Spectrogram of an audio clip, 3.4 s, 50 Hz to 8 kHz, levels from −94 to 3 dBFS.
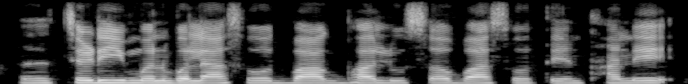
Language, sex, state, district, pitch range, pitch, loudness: Halbi, female, Chhattisgarh, Bastar, 195-205 Hz, 200 Hz, -18 LUFS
